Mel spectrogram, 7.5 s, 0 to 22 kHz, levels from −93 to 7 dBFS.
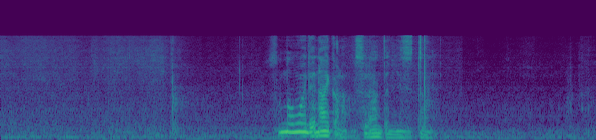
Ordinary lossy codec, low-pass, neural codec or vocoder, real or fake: none; none; codec, 16 kHz, 4 kbps, FunCodec, trained on LibriTTS, 50 frames a second; fake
